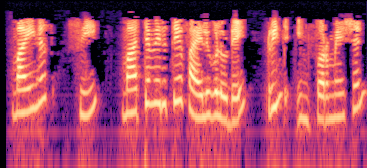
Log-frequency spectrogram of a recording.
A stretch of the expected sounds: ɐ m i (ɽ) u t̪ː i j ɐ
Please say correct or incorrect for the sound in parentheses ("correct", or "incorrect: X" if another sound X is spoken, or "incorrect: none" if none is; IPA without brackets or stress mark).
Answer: incorrect: ɾ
